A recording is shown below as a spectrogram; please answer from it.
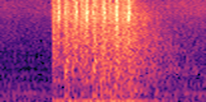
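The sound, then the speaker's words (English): Rapid automatic gunfire in a video game is aimed at the player. Many quick, sharp shots form one burst of under a second, loud and alone, then trail off. “Something's shooting at me.”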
